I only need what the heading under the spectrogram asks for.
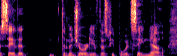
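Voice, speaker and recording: A man speaks with an American accent. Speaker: relationship podcast co-host. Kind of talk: casual chat. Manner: animated.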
